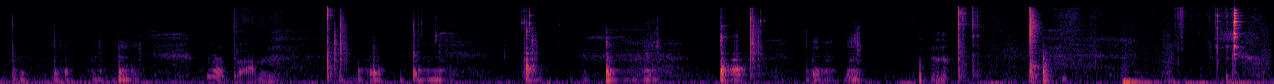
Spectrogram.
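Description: Faint, irregular clicks and taps of a small hand tool on a guitar bridge as the pins are worked out of the freshly glued, clamped bridge before the glue sets.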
